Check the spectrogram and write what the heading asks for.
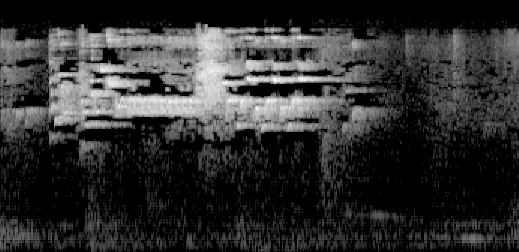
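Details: Goldfinch song for teaching young birds: one continuous, dense, high twittering phrase of about two and a half seconds, packed with tinkling notes and buzzy trills, rising to a bright peak near the middle before fading.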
